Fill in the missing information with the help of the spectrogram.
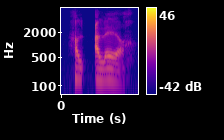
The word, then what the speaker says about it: Haller: If you say it correctly, because he's a Frenchman. Haller.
